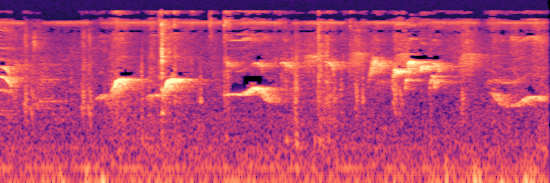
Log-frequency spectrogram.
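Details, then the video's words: Laughingthrush delivering short whistled phrases: rising and falling slurred notes in quick succession, some paired, ending on a lower downward whistle, with faint rumble in the background. "Khướu Hót"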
